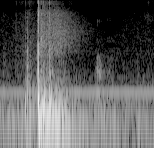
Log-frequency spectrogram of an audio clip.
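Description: A body thudding onto a grappling mat as a person is thrown to his back. One loud thud about half a second in, fading quickly.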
